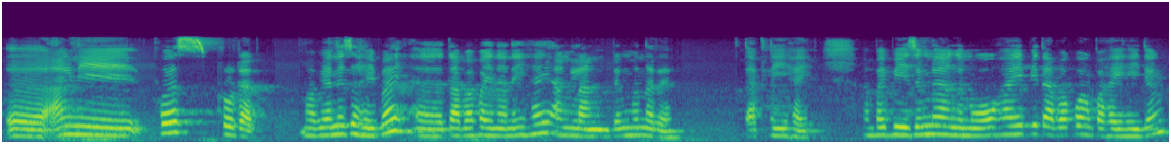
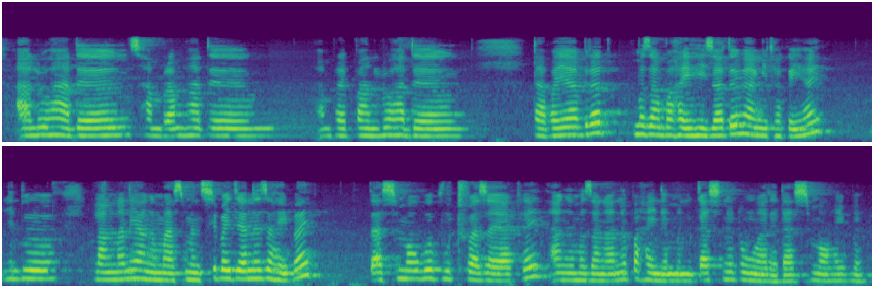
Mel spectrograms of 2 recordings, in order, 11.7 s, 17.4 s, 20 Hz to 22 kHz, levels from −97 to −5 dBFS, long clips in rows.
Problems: constant background noise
